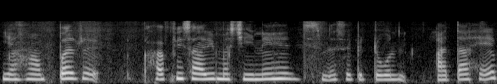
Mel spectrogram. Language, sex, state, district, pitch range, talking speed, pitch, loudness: Hindi, female, Uttar Pradesh, Lucknow, 230-250 Hz, 135 wpm, 235 Hz, -18 LUFS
